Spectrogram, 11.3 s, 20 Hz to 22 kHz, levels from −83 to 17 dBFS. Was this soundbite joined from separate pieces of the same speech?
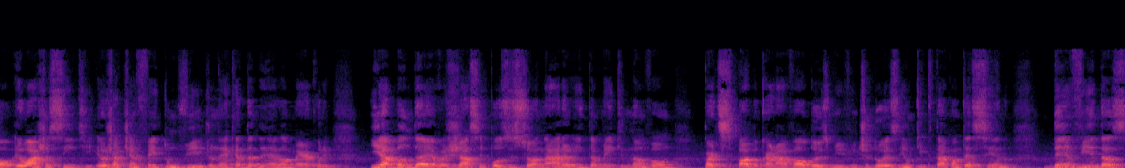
no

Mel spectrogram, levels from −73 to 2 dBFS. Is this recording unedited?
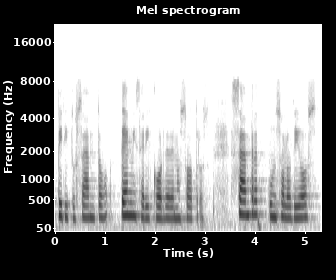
no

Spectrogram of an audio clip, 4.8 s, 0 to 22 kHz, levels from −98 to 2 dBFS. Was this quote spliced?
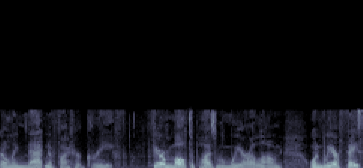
yes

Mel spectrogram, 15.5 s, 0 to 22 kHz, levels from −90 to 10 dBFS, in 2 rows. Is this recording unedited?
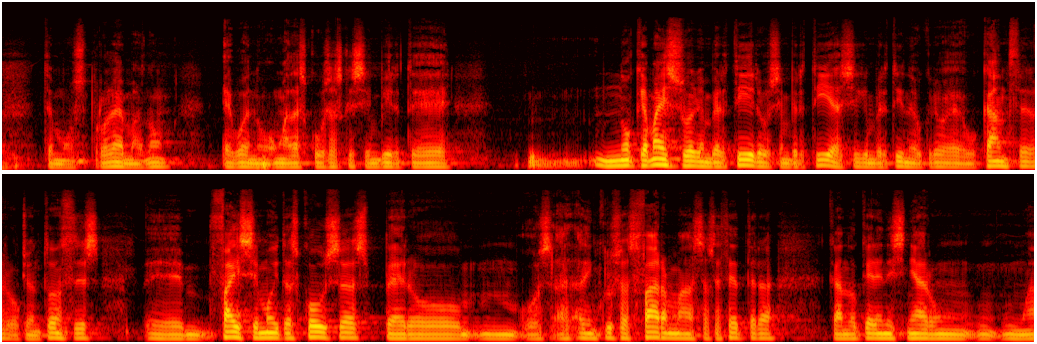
no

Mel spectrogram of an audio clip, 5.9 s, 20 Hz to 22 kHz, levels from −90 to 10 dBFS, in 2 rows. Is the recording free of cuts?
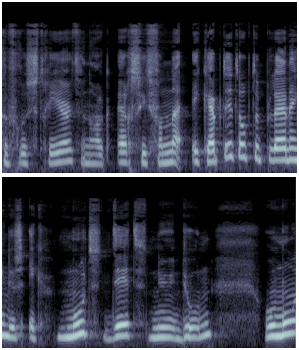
yes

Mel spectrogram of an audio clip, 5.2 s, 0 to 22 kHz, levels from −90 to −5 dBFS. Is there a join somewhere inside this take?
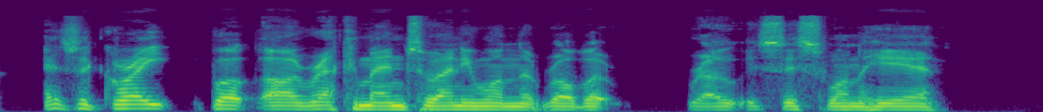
no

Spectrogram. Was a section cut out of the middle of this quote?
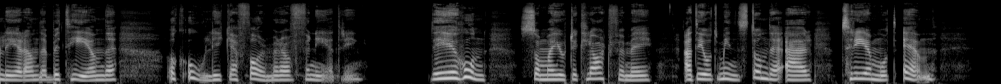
yes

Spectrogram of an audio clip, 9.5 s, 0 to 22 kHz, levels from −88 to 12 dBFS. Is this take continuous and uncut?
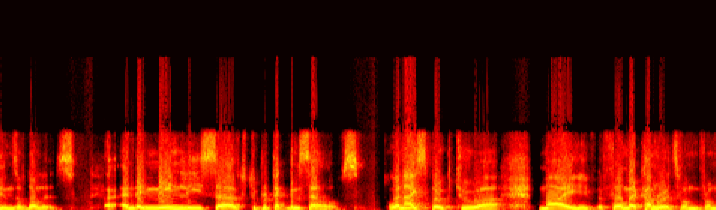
yes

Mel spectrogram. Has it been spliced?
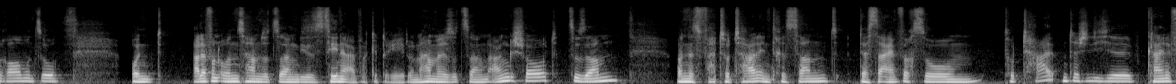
no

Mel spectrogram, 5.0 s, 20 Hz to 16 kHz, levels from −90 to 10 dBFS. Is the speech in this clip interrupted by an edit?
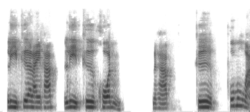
no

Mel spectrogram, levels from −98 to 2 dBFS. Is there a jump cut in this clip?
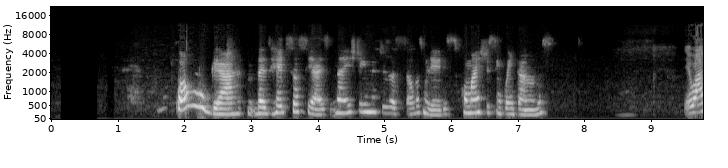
no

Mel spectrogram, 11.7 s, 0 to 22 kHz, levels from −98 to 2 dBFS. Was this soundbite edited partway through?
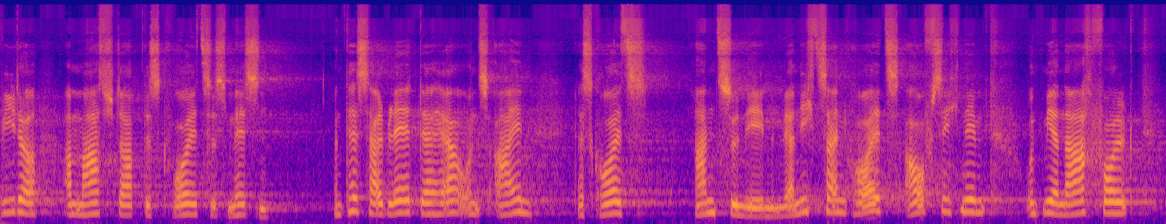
no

